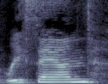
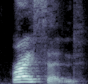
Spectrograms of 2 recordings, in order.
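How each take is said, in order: First: The first syllable sounds like 'Reese'. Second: The first syllable sounds like 'Rice'. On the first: "I know that's how his name is supposed to be pronounced" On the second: "but I like Rysand better"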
